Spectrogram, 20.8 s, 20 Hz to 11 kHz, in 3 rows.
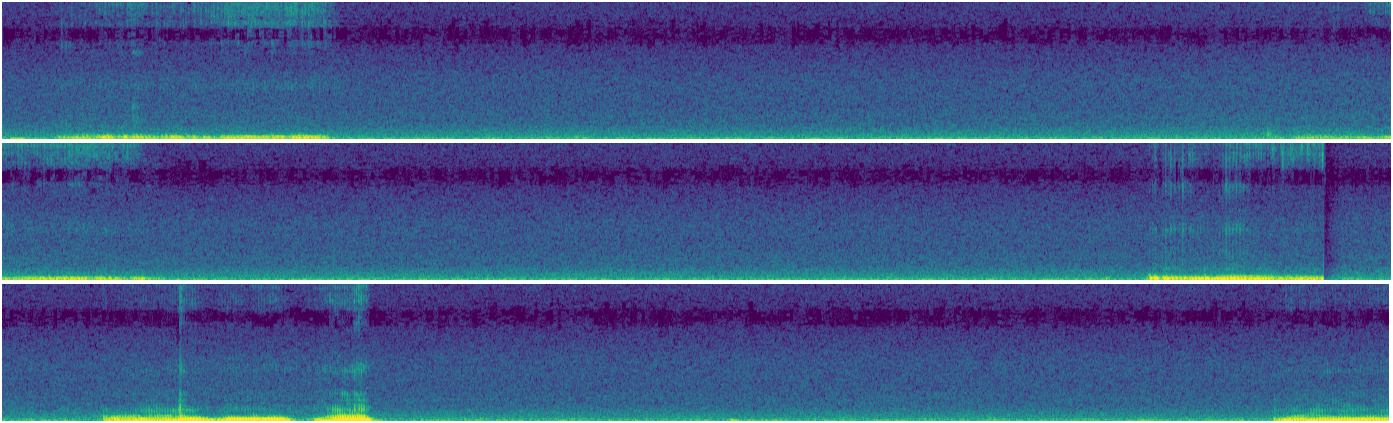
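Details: Miniature Dachshund Roro, female, born June 2010, snores in deep sleep; low, rattling snore bursts recur roughly every six seconds, with a quick cluster of choppy snorts near the middle and long quiet gaps.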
